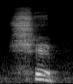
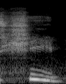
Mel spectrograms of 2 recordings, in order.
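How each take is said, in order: First: "ship" with a short, lax i; short vowel. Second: "sheep" with a long ee; long vowel. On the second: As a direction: stretch the ee in "sheep". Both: Shown as a demonstration. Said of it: "vowels can be short or long".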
